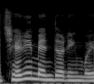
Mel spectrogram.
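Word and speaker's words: gerrymandering: 네, 이 하원 의원 선거구라면 이게 이른바 이 게리맨더링하고 관련이 있는 거죠. – 네, 맞습니다. 미국인들은 보통 이 제리맨더링 뭐 이렇게 발음하곤 하는데요.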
